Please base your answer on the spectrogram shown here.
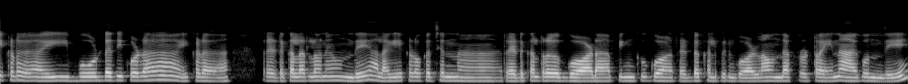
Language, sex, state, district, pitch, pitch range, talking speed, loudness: Telugu, female, Andhra Pradesh, Annamaya, 170 Hz, 165-180 Hz, 180 wpm, -18 LUFS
